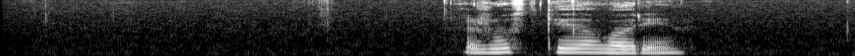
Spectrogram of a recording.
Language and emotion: Russian, neutral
